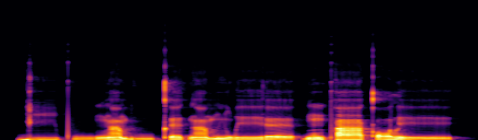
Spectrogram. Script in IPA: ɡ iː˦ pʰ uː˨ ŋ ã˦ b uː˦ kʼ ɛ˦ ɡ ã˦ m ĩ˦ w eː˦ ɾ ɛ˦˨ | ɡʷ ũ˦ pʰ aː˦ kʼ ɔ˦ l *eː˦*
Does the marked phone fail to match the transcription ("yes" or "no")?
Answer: yes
